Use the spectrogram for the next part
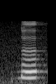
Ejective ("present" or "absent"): absent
